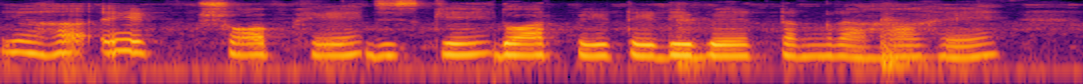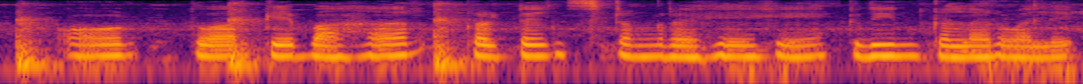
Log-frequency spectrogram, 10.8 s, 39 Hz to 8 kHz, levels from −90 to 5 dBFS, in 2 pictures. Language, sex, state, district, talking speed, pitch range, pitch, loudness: Hindi, female, Bihar, Begusarai, 125 wpm, 230-245 Hz, 235 Hz, -17 LUFS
